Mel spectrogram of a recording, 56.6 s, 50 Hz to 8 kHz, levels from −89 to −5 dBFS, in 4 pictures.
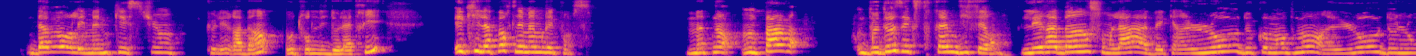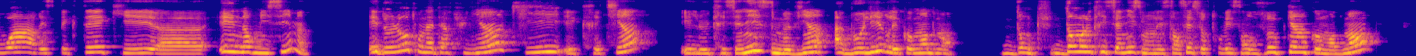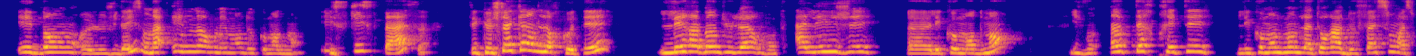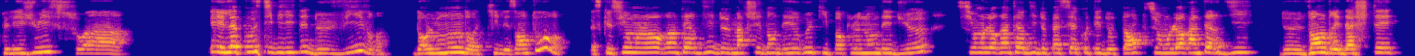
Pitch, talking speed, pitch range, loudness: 250 Hz, 170 wpm, 220-275 Hz, -22 LUFS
